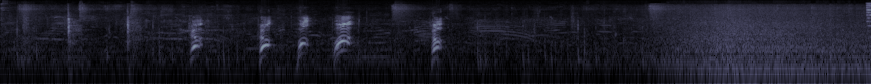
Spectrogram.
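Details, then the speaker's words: Short, sharp, bark-like vocal bursts in quick succession, then rustling; acted vocal tics of a man with Tourette syndrome in a dramatized film. "you make more noise than my air horn sounds like you got to help the case of Tourette's"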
